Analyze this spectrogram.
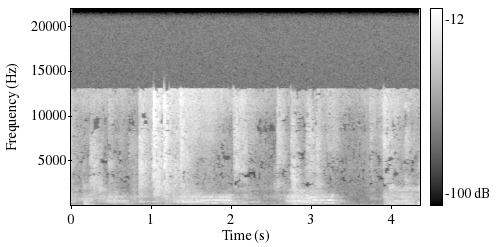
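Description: Russian Blue kittens give drawn-out, wavering meows, two longer calls about a second apart.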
